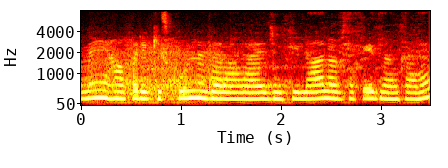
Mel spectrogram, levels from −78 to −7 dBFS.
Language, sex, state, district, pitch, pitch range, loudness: Hindi, female, Chhattisgarh, Raigarh, 215 Hz, 205-220 Hz, -14 LUFS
